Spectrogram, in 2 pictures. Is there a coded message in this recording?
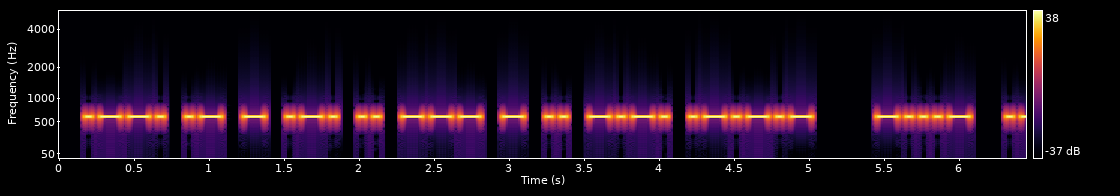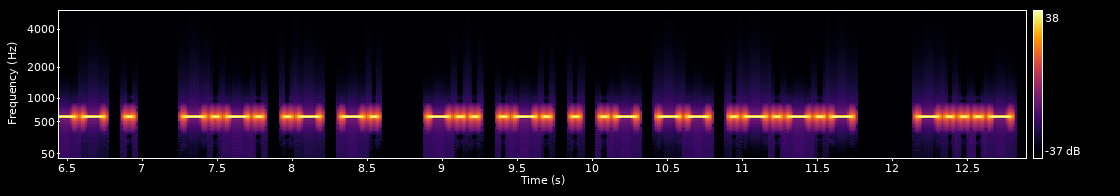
Yes: Morse code from 0.2 to 12.8 s, heard as a keyed tone, about 25 wpm, 600 Hz. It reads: PATRIOTIC. <BT> WE CAN DREAM. <BT>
